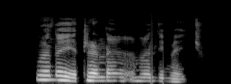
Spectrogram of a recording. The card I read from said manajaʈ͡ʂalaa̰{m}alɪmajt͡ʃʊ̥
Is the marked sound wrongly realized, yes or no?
no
